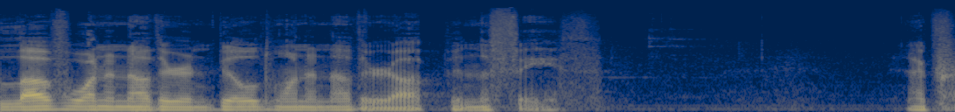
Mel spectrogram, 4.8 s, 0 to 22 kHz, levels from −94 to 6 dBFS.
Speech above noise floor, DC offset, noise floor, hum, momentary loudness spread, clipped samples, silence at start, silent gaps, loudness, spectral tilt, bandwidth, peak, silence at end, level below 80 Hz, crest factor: 38 dB; under 0.1%; -67 dBFS; 60 Hz at -65 dBFS; 15 LU; under 0.1%; 0 s; none; -30 LUFS; -7.5 dB/octave; 13.5 kHz; -8 dBFS; 0 s; -56 dBFS; 22 dB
